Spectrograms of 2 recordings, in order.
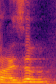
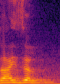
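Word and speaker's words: Lisle: poet rosette T ले आयल ले इट्स नॉट हाइजल some they pronounce ट आइजल ब्रिटिश आइजल ए silent रहता है इट वास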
